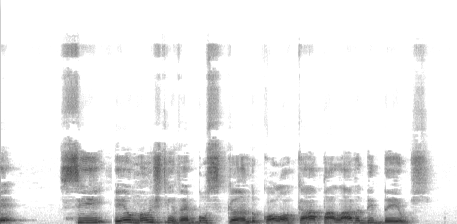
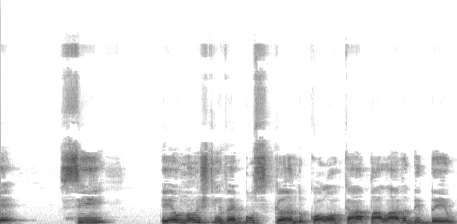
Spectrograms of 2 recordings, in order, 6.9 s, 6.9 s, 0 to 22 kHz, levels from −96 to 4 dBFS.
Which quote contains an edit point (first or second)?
first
